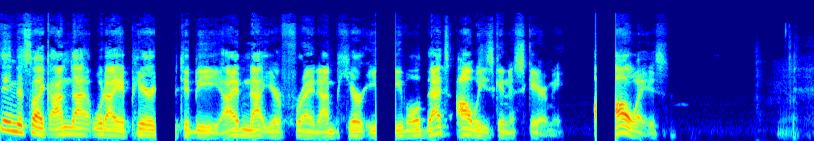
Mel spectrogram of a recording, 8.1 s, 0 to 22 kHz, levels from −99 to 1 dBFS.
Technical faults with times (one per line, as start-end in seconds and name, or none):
1.55-1.75 gap between chunks
3.75-3.95 gap between chunks
5.95-6.15 gap between chunks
